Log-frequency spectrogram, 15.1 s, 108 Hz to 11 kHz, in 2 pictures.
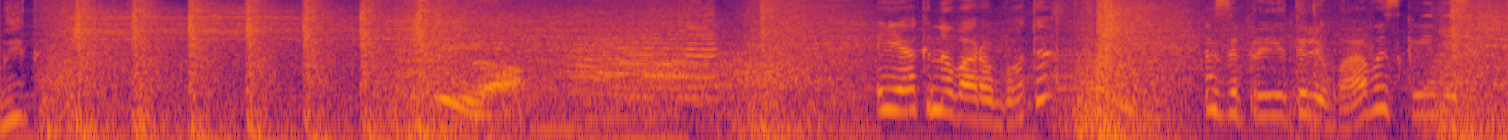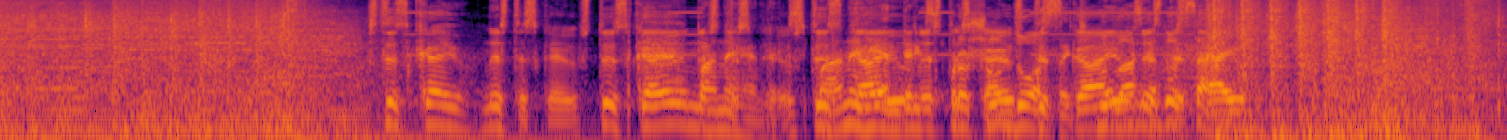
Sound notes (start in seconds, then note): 0.1 tense music playing; 2.6 horn honks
